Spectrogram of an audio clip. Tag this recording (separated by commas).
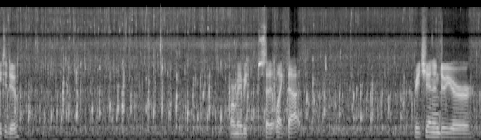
Speech, Liquid, Boiling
